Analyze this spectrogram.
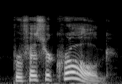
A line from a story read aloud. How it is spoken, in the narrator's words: Utena exclaimed, delighted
